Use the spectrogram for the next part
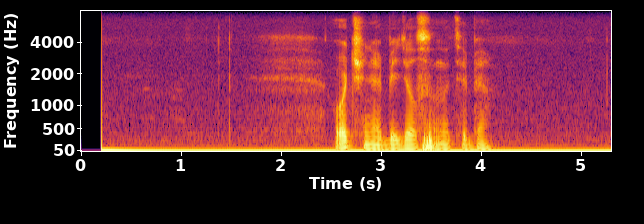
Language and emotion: Russian, sad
